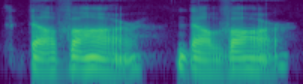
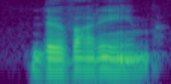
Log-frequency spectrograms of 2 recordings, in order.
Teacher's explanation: When we move from the singular form to the plural, devarim, we add a syllable to the end, the im, plural syllable. Notice how the first syllable has reduced when a new final syllable was added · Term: pretonic reduction, propretonic reduction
